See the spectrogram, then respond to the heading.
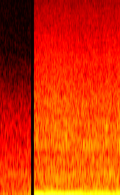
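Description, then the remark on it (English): The engine of a rented motorboat on the Caloosahatchee River drones loudly with a steady low rumble, mixed with rushing wind and water noise after a brief quieter start. “All right, that's the Caloosahatchee River. We're on it. We rented a boat for the day.”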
